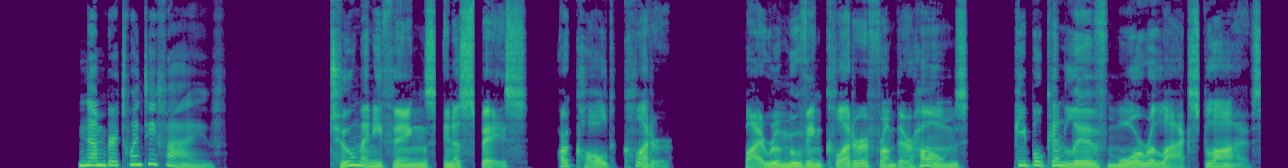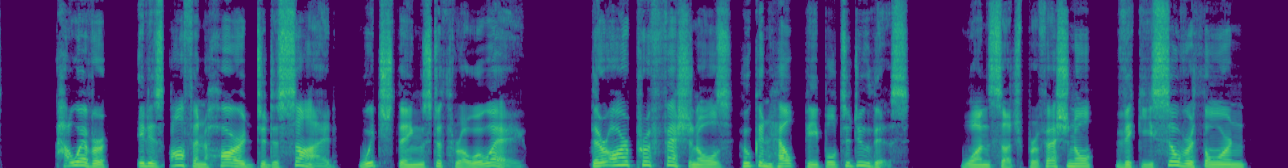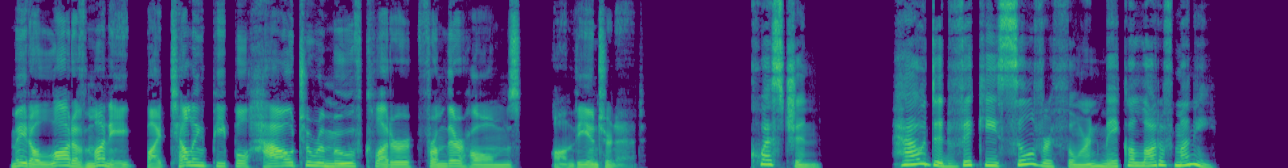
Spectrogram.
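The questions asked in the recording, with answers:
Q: How did Vicky Silverthorne make a lot of money?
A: By telling people on the internet how to remove clutter from their homes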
